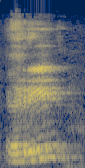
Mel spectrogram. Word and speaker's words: read: तो अब यहाँ पे सुधार करने की जरूरत नहीं है, क्योंकि इसका V1 भी रीड, और V3 में प्रोनाउंसिएशन होता है रेड, लेकिन लिखा जाता है READ, रीड ही।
